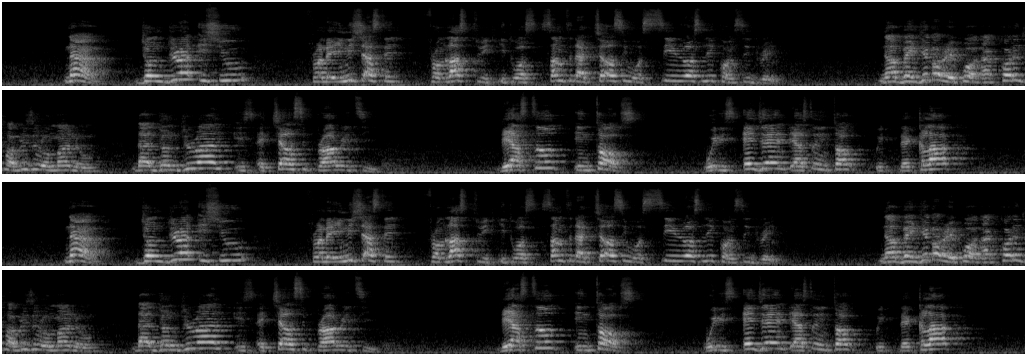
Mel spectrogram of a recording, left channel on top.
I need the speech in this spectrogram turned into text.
Now, Olise and Duran issue from the initial stage from last week, it was something that Chelsea was seriously considering. Now, Ben Jacob report, according to Fabrizio Romano, that Olise and Duran is a Chelsea priority. They are still in talks with his agent, they are still in talks with the club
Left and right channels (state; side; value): normal; both; correlation 0.76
